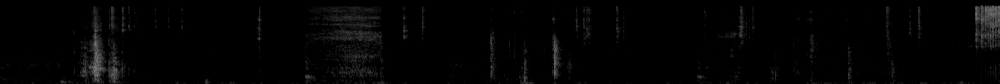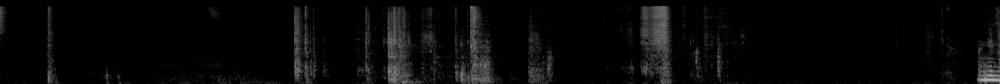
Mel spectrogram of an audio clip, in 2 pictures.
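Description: Paper and a clear plastic quilting ruler being handled on a cutting mat: intermittent rustles, taps and clicks, with a brief scraping rustle about three seconds in.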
